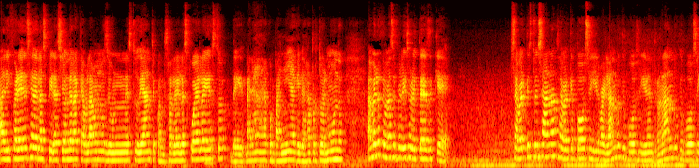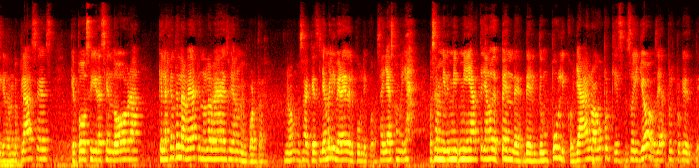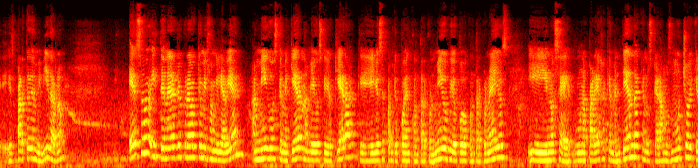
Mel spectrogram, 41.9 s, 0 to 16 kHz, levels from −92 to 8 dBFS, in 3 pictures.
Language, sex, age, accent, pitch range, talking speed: Spanish, female, 20-39, Mexican, 170-205 Hz, 240 wpm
